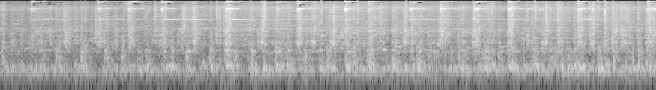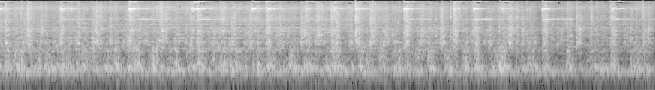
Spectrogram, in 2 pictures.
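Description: Procession drums beaten fast and without a break, with dense rapid strokes and a regular high tick keeping time.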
